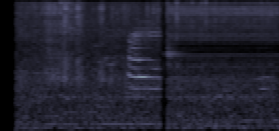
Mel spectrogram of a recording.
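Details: Common myna (Acridotheres tristis) among groundsel in Kiryat-Yam, Israel, one of several birds present: a single clear, slightly descending harmonic whistled note lasting about a third of a second, set against a steady background hiss.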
